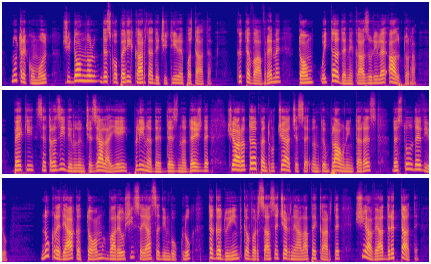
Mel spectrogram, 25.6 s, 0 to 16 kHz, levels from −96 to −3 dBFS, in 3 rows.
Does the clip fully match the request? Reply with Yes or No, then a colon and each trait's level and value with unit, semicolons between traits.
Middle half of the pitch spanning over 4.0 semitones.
Yes: wide, 5.4 semitones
